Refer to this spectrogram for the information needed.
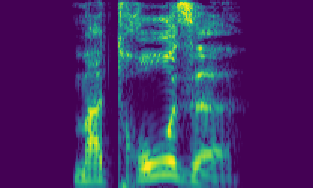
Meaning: seaman; sailor (of low rank) (male or of unspecified gender)
- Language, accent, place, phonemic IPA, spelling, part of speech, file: German, Germany, Berlin, /maˈtʁoːzə/, Matrose, noun, De-Matrose.ogg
